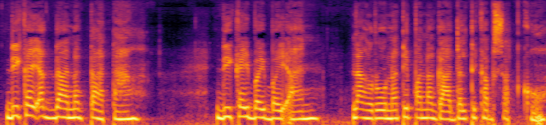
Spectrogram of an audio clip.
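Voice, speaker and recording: A woman's voice: medium pitch, fairly even intonation, normal speed, a little mellow, natural voice. A woman playing a dutiful but determined young working daughter in a radio drama, earnest and pleading, with an Ilocano Filipino accent. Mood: dutiful, reassuring.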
